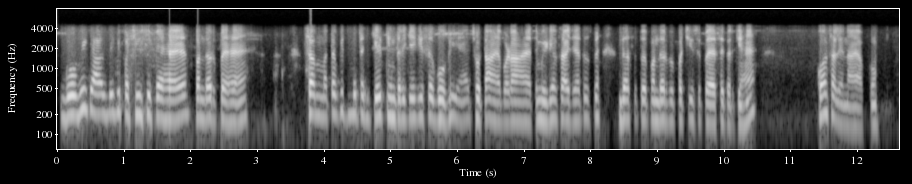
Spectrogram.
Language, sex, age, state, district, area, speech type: Hindi, male, 18-30, Uttar Pradesh, Mirzapur, rural, conversation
